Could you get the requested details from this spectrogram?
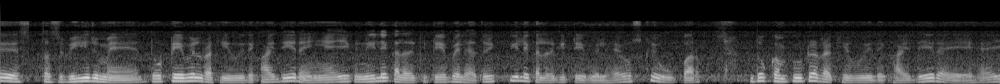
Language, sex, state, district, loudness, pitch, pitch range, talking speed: Hindi, male, Rajasthan, Nagaur, -22 LUFS, 120 Hz, 100-145 Hz, 210 wpm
